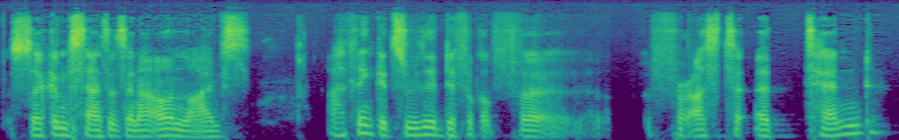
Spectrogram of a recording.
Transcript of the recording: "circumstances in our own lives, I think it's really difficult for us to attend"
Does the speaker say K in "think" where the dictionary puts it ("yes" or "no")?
yes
